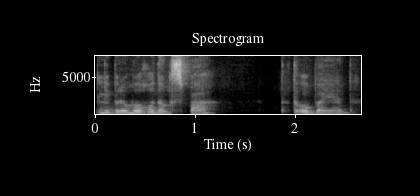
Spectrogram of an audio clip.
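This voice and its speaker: A woman's voice: on the high side, a little slow, mellow. A nineteen-year-old woman from the Philippines chatting on a livestream while tired and sick with a cold, greeting viewers and thanking them one by one. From Philippines, from Baguio. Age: 19, late teens. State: has a cold, tired and achy. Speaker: livestreamer, college student.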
